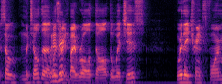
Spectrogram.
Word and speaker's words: Roald Dahl: movies are based on books by Roald Dahl Roald Dahl is how you say his name so both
